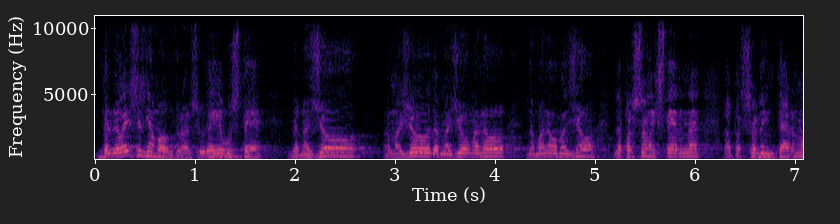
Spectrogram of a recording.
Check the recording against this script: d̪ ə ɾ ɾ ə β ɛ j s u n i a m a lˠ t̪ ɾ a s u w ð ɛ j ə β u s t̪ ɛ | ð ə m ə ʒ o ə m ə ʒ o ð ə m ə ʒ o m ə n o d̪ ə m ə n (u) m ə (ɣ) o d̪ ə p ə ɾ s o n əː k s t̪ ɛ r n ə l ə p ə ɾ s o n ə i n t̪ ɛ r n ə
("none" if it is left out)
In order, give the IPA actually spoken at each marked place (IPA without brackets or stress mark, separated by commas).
o, ʒ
